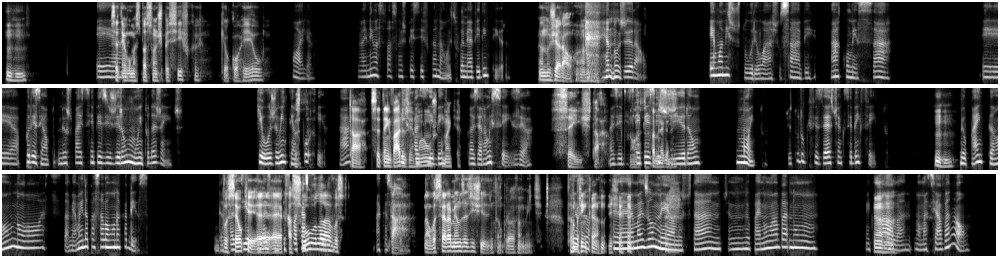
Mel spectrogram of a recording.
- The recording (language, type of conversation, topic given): Portuguese, advice, Como você descreveria sua dificuldade em delegar tarefas e pedir ajuda?
- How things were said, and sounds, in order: tapping; chuckle; laughing while speaking: "Tô brincando"; other background noise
